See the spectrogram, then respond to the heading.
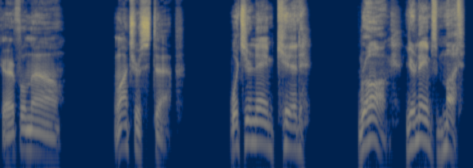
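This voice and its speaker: A man playing a ruthless, middle-aged militia warlord in a video game, with a rough husky voice and a commanding, threatening manner. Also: fairly low pitch, animated, takes it slowly, no echo, studio quality. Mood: quiet threat, then gruff command. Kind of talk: scripted video game character lines.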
